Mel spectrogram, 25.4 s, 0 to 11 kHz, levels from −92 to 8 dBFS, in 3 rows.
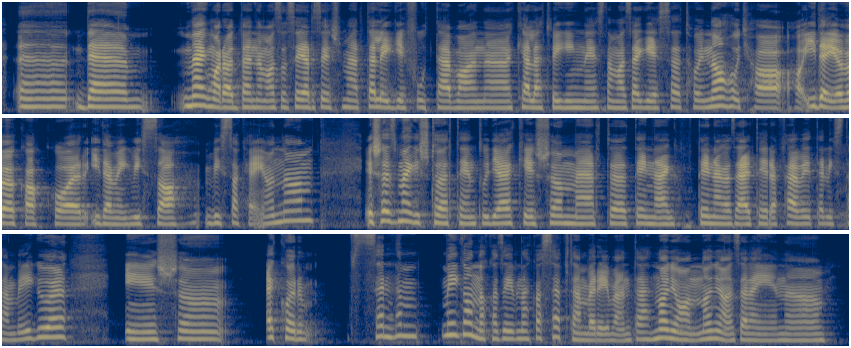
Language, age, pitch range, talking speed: Hungarian, 20-39, 190-220 Hz, 130 wpm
